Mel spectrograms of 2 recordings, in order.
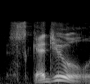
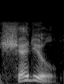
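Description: First: The word is pronounced the American way. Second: The word is pronounced the British way. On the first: "schedule in America" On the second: "I was brought up to say schedule"

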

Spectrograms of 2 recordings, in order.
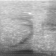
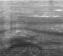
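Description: First: The name is said with its native Polish sounds. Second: The name is read as the English spelling suggests. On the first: The speaker calls it right. "but you pronounce it Łódź" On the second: The speaker calls it wrong. "It looks like Lodz. You'd say Lodz"

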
